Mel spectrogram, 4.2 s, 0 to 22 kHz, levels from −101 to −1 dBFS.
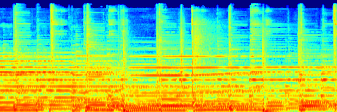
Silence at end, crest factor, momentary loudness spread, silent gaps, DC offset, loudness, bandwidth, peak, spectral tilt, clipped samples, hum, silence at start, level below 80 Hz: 0 s; 14 dB; 3 LU; none; under 0.1%; -15 LUFS; 19 kHz; -2 dBFS; -5.5 dB/octave; under 0.1%; none; 0 s; -26 dBFS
